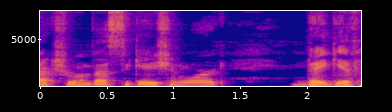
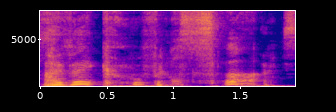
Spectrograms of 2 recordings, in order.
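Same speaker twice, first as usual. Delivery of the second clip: put-on mad, slow, pitched-up scornful voice full of stank; 8 semitones higher than usual. Quoting a movie line whose inflection you love, imitating a mad delivery with stank. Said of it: "Just the inflection he puts on that. There's just a lot of stank on there. He's so mad".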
